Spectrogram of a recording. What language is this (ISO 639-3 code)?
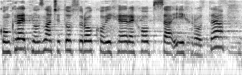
hrv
